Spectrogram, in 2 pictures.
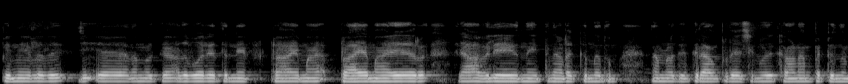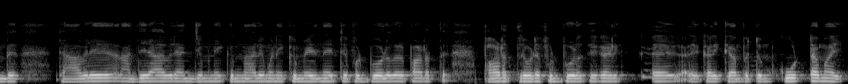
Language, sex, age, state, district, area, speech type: Malayalam, male, 30-45, Kerala, Kasaragod, rural, spontaneous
